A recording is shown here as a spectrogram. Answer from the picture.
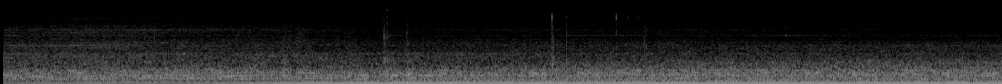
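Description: Steady low mechanical hum, with a few faint clicks near the middle.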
